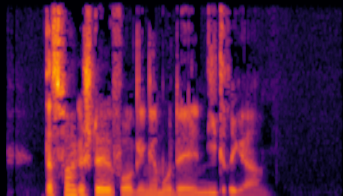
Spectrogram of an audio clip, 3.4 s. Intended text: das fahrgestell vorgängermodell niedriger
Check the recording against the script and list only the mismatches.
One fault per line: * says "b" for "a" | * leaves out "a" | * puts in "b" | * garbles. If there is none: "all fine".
all fine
